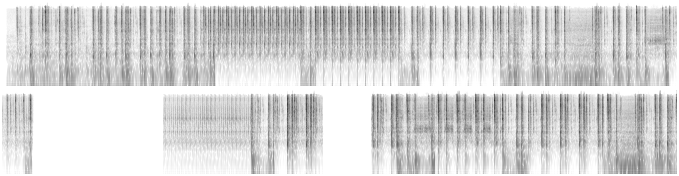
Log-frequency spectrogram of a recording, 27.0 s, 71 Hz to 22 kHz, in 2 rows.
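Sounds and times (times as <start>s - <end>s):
typewriter keys clacking: 0.3s - 14.1s, 20.9s - 27.0s.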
